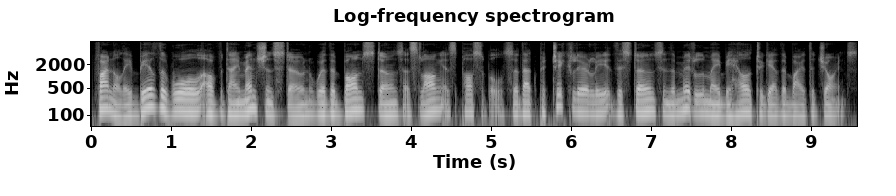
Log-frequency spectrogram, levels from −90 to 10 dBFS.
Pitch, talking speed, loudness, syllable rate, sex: 110 Hz, 190 wpm, -21 LUFS, 4.8 syllables/s, male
